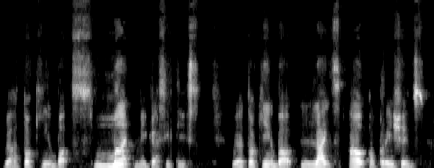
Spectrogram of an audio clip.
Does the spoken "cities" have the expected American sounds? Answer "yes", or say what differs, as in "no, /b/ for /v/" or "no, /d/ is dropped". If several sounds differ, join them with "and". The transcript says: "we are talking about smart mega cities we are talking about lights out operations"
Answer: no, /s/ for /z/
